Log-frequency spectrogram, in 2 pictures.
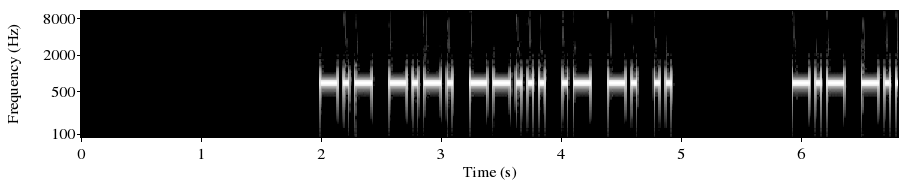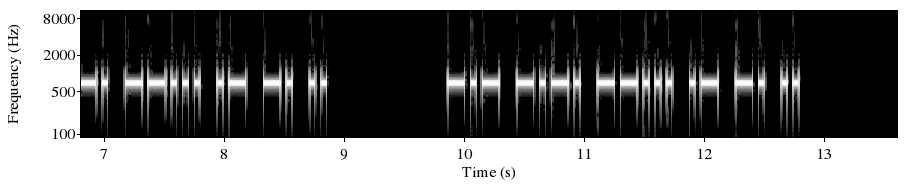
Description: Morse code, heard as a keyed tone, about 25 wpm, 700 Hz. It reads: KC7ANI KC7ANI KC7ANI
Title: USA Call Signs - 6 Characters - Repeated 3x - 25wpm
